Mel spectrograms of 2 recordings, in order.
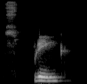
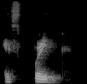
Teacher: lo que normalmente se hace es agregar un fonema extra al inicio de las palabras una e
